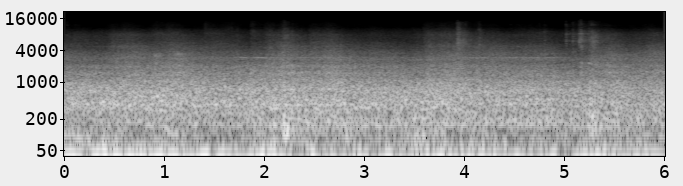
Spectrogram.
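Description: Subway train running through the station: a loud, steady rumble with a faint high squeal in the middle.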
